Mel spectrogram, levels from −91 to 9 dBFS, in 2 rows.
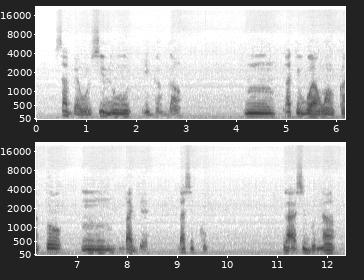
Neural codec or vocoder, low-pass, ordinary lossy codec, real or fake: vocoder, 44.1 kHz, 128 mel bands, Pupu-Vocoder; 19.8 kHz; none; fake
